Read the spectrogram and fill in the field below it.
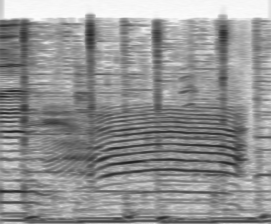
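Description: A cow moos in a long, drawn-out call over a steady rhythmic music bed of a Hindi children's animal song, with light percussive hits recurring underneath.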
